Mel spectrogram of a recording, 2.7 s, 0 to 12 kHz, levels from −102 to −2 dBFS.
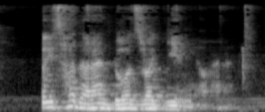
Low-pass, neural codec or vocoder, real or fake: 9.9 kHz; none; real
